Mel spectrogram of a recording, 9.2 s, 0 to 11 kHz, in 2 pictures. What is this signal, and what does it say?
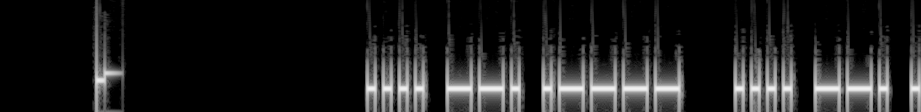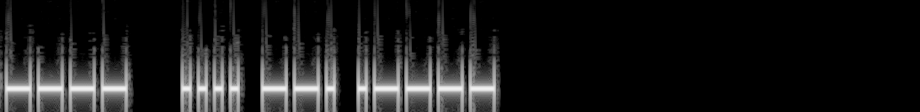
Morse code, heard as a keyed tone, about 30 wpm, 700 Hz. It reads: HG1 HG1 HG1
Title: Callsign Prefixes for Top 25 DXCC - Repeated 3x - 30wpm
